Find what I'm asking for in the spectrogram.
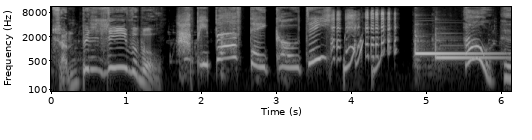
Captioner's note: Goldie giggling; doorbell ringing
